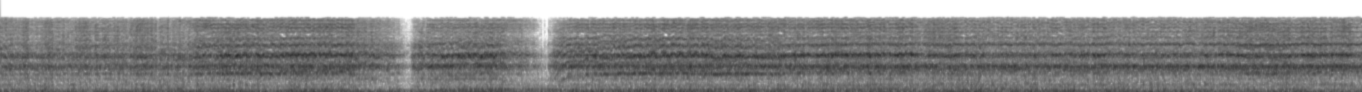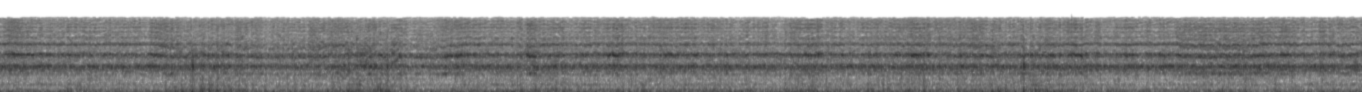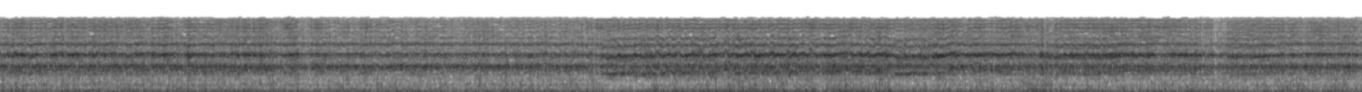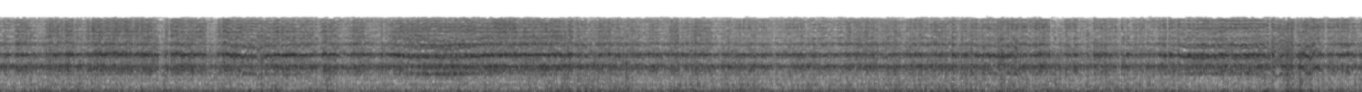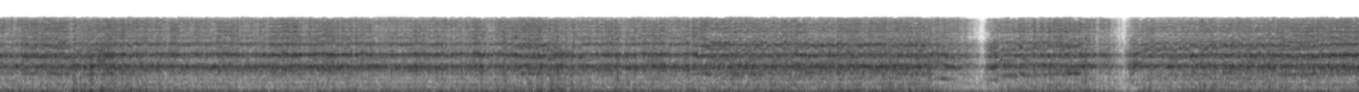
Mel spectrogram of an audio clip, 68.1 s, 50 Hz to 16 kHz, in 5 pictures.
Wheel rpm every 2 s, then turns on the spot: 200, 180, 110, 180, 230, 230, 230, 230, 200, 220, 230, 230, 230, 230, 230, 230, 230, 200, 210, 220, 230, 230, 220, 230, 240, 230, 220, 220, 230, 230, 230, 180, 110, 170.
none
